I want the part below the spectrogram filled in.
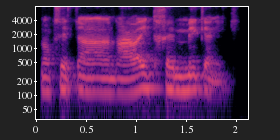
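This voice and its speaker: Male martial arts teacher, halting, vivid examples, guest interview. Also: mid-range voice, fairly even intonation. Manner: halting, many restarts, explains with images. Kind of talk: casual explanatory interview.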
